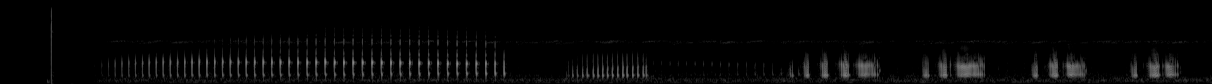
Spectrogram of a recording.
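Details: Northern leopard frog, in Chicago-region grassland, wet meadow or marsh edge, gives its territorial call underwater: a long snoring rattle, like a finger rubbed on a dry balloon, then short gruff chuckling clucks that can sound like a wood frog.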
